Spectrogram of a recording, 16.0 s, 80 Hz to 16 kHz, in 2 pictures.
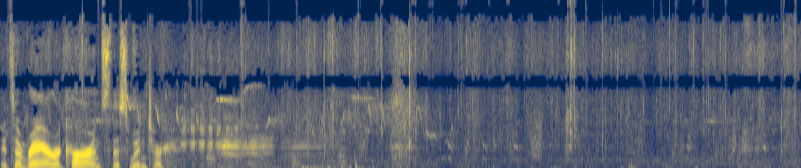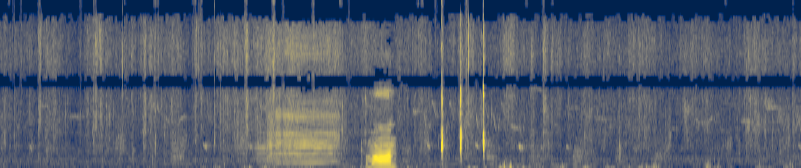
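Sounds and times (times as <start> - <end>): footsteps on muddy ground: 0.0 - 16.0
sheep bleating: 1.7 - 3.4, 10.6 - 11.5.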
